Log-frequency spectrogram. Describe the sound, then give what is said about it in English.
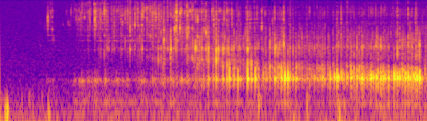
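Dark purple Mountain Dew soda from a just-opened container pours steadily into a glass, starting with a few splashes and building into a continuous gurgling stream whose pitch rises as the glass fills. “So I opened this thing up. I'm sure you heard that. I'm going to pour it now.”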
